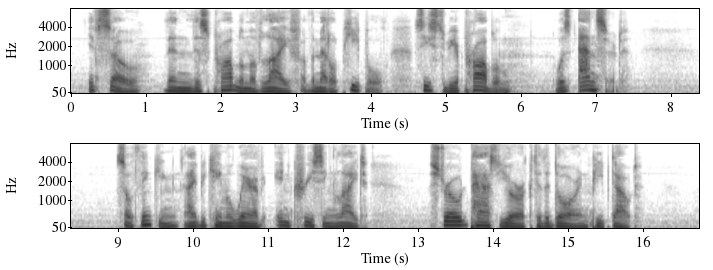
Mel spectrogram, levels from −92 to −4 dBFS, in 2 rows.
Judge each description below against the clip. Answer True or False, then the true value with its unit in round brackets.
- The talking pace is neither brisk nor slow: False (130 wpm)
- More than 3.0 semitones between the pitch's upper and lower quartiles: True (4.0 semitones)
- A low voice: True (105 Hz)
